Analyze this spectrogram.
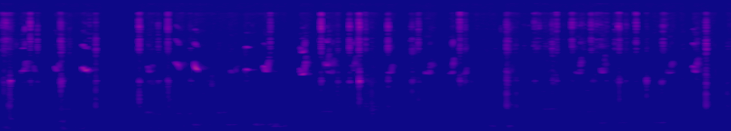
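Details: A group of colourful pet chicks chirping almost nonstop: quick, high, slightly rising peeps from several birds, with pecking clicks and light rustling underneath.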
